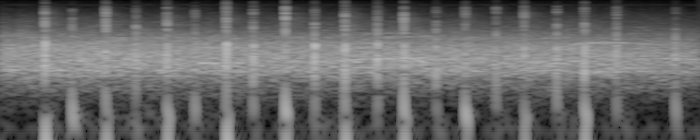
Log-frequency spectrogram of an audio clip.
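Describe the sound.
Two people clapping their hands together in unison: many sharp, evenly spaced claps in a steady, brisk rhythm, each a crisp, bright snap at moderate loudness.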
